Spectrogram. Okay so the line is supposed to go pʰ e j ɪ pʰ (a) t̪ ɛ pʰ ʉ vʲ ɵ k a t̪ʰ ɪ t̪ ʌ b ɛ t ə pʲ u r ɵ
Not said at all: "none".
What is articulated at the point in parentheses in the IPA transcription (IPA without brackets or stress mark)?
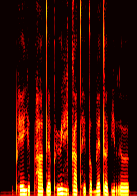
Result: a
